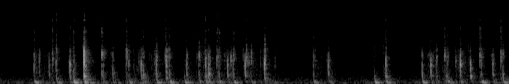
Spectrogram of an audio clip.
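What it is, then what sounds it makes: Mechanical keyboard being typed on. Fingertips type on a cream plastic-cased mechanical keyboard fitted with cat-themed plastic keycaps. Rapid, short keystroke clacks sound soft and low-weighted, with little bright edge. The clicks come in quick runs with brief pauses near the middle and toward the end.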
